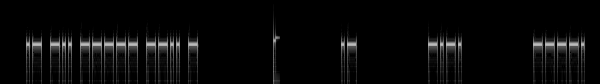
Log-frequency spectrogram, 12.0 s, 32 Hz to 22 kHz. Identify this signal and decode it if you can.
Morse code, heard as a keyed tone, about 20 wpm, spaced as for 11 wpm, 700 Hz. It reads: AD0ZT AC9
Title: USA Call Signs - 5 Characters - 8x Character Spacing - 20wpm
